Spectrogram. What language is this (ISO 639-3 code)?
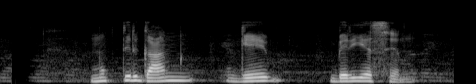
ben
